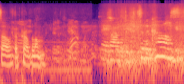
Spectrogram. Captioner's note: participant chatter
